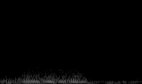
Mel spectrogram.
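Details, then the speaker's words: One soft, low snoring breath from a sleeping dog, faint against room noise while someone talks and crafts nearby; ordinary snoring. "glue this down I don't know if you can hear the dog snoring"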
